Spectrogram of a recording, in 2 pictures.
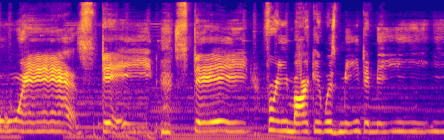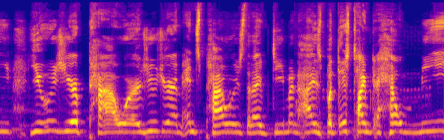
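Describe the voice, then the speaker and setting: Over clear background music, a man does a put-on character voice at an extremely high pitch and a fairly slow pace. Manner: whiny, mocking.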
